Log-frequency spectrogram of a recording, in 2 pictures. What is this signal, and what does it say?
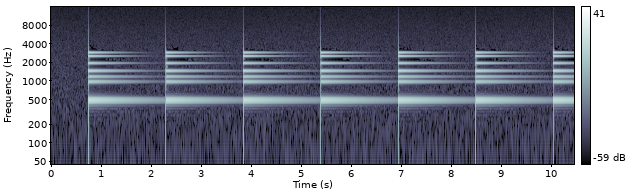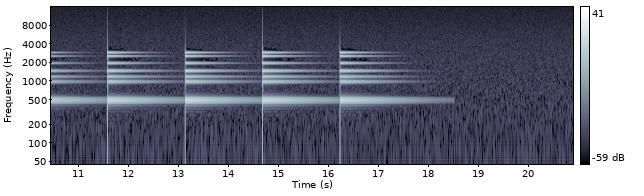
Clock strike, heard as a bell. 11. Eleven o'clock.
